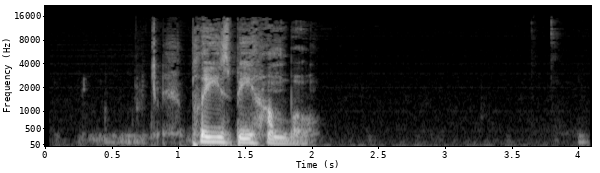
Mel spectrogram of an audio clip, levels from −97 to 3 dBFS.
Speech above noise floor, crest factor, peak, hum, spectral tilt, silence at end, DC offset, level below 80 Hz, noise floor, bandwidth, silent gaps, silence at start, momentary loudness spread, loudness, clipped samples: 51 dB; 22 dB; 0 dBFS; none; -6 dB/octave; 2.1 s; under 0.1%; -42 dBFS; -68 dBFS; 16 kHz; none; 1.1 s; 24 LU; -18 LUFS; under 0.1%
